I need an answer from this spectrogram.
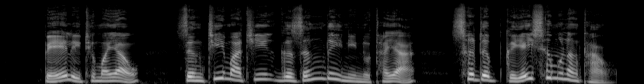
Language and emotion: Bodo, surprised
